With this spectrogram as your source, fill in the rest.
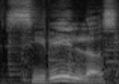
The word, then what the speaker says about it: Cirillo's: And then pizza place number 1 to me is for sure Cirillo's, or Cirillo's according to the English pronunciation.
